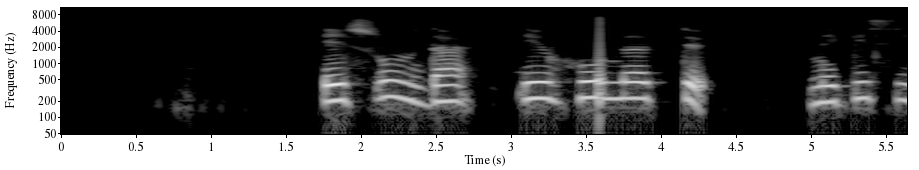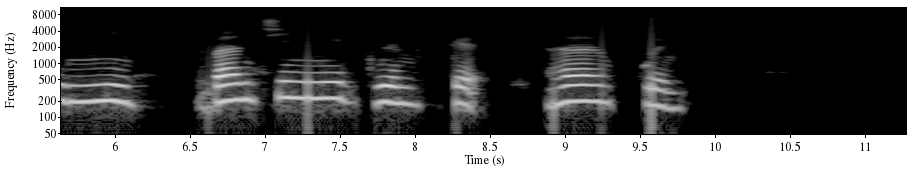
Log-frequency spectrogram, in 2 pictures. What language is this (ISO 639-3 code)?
mbo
